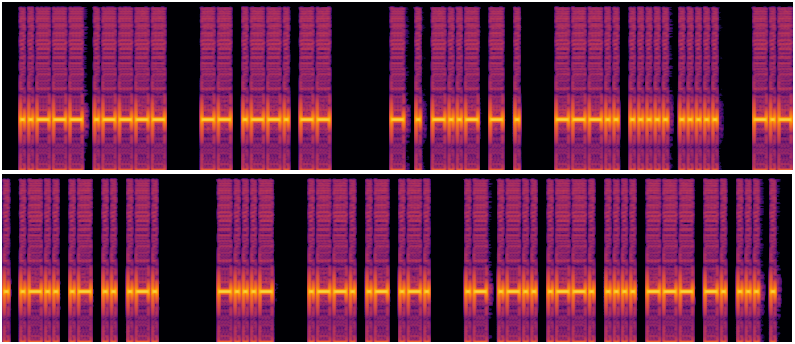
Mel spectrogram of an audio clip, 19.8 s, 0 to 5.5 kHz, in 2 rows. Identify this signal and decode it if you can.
Morse code, heard as a keyed tone, about 23 wpm, 800 Hz. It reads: 21 MPM TEXTE 855 CLAIR <BT> PAR ALPHONSE
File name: cours-du-mercredi / audios / COURS-855--texte-clair-vitesse-22-mpm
